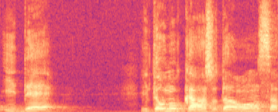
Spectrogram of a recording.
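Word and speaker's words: idae: em latim e que termina sempre em i Idi você pronuncia idé então no caso da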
